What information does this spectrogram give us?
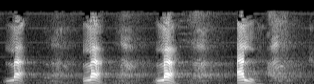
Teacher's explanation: makhrajnya tepi lidah, bagian depan, dengan gusi atas. Ya, boleh antum menggunakan seluruh tepi lidah, seluruh tepi lidah bagian atas dari sini ke sini. · Term: Lam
